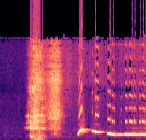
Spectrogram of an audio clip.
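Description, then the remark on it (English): A short breathy rush of air, then a person whistles one clear, loud tone that dips slightly in pitch and holds steady for about a second and a half. “I don't think he's in a whistling mood today.”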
